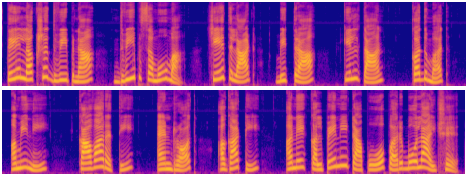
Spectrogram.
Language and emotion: Gujarati, neutral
